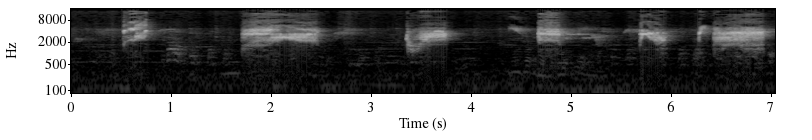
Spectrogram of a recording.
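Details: Lure song of an Asian pied starling used to attract other birds: loud grating bursts mixed with sharp squeaks and whistled notes, delivered in separate phrases about a second apart.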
